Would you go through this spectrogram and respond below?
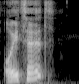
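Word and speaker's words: Uitert: Okay, so for those playing along at home, it's that last name is spelt U... I think that's an I. U-I-T-E-R-T. And that's Oitert.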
